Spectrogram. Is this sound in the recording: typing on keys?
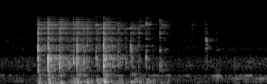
yes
